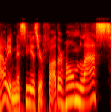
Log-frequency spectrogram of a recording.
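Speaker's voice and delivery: terrible fake Irish brogue. Imagining him talking to Jack's sister, doing Clancy in a terrible brogue. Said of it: "some kind of terrible brogue where suddenly he's like".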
